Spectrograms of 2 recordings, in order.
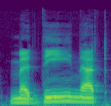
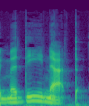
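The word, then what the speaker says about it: مدينة: Non-final words that end with ta marbuta pronounce the ta marbuta like a regular ta.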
